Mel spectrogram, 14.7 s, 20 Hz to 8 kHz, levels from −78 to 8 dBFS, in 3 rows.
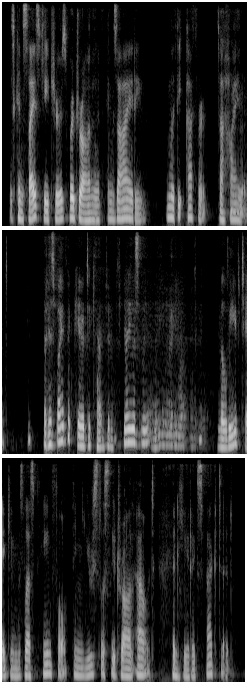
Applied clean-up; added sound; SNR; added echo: neural mask model DeepFilterNet 3.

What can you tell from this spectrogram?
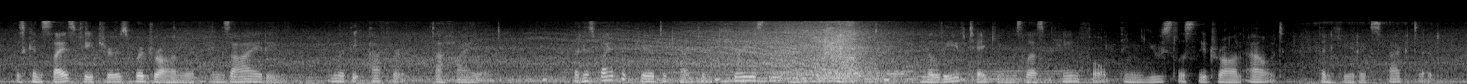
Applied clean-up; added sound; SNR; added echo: none; Engine; 2 dB; none.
